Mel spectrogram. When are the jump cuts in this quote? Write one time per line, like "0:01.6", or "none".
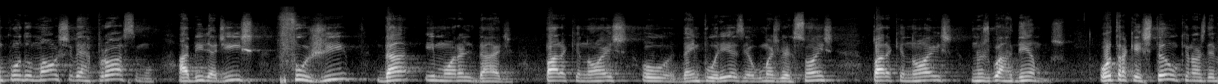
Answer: none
